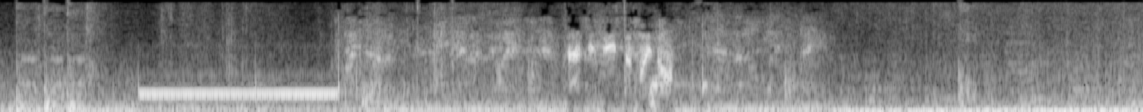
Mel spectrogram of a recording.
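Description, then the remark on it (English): A steady telephone dial tone hums for about two seconds, then short electronic dialing beeps follow, over a constant low background rumble with faint voices; a newly hooked-up phone. “It's working. I hooked up the phone!”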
